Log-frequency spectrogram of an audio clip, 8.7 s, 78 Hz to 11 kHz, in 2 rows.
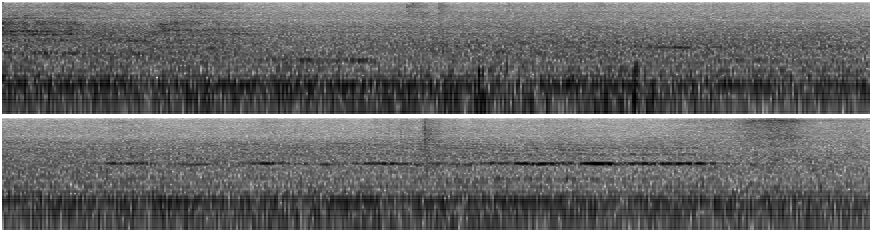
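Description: TTC T1 subway train pulling into an underground station and slowing to a stop: a steady low rumble with a constant hum. A thin high brake squeal comes in about three seconds in and grows stronger until the train halts near the end.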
